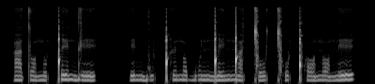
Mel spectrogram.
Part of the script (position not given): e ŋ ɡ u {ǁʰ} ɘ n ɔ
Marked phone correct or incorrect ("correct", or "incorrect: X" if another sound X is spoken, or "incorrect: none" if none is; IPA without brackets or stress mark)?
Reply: incorrect: ǃʰ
